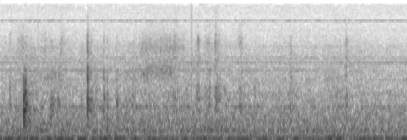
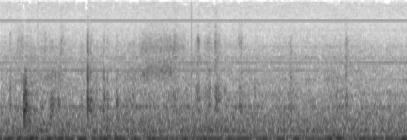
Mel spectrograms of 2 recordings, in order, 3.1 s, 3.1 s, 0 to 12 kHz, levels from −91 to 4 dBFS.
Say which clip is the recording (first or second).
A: second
